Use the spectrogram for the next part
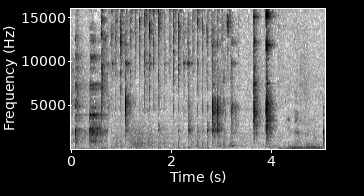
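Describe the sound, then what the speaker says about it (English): Garlic is roughly ground by hand for a prawn and chicken curry, a run of sharp irregular clicks and scraping knocks of the grinding tool, fairly close, with a voice briefly audible near the end. "I'm going to just grind my old garlic quite roughly"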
